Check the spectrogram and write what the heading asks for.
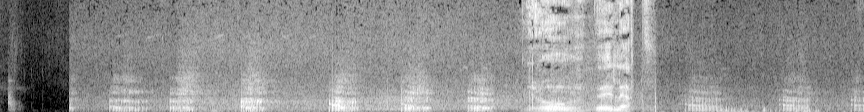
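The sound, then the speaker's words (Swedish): Rutting fallow deer bucks give a steady series of deep, belching groans, roughly one per second, loud, while a person briefly speaks over them partway through. “ja, nej det är inga apor utan det är brunstiga dovhjortar.”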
